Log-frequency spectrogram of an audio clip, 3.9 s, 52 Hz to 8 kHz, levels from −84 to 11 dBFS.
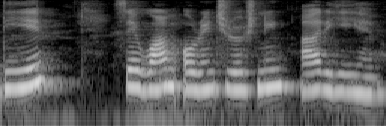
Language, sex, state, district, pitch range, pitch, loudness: Hindi, female, Arunachal Pradesh, Lower Dibang Valley, 220-255 Hz, 235 Hz, -15 LUFS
